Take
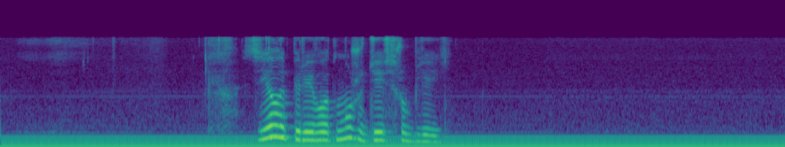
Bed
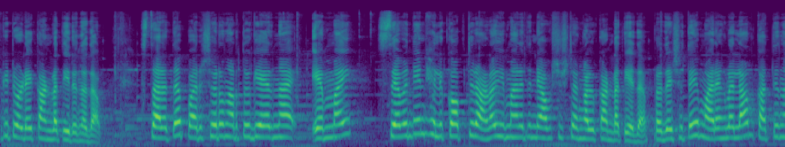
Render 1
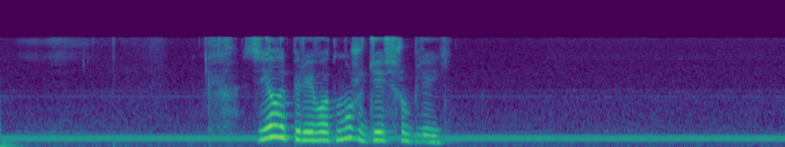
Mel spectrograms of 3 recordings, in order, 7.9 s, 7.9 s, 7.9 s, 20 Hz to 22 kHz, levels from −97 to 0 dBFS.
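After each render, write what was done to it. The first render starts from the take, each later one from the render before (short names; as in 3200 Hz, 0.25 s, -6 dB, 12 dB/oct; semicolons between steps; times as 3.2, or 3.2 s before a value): de-hum 60 Hz, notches 3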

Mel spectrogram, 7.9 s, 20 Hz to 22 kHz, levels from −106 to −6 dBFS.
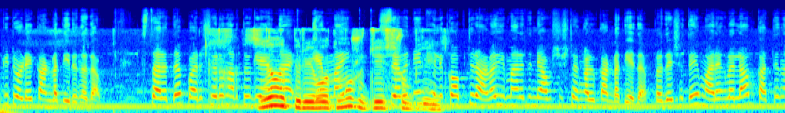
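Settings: add bed -8.5 dB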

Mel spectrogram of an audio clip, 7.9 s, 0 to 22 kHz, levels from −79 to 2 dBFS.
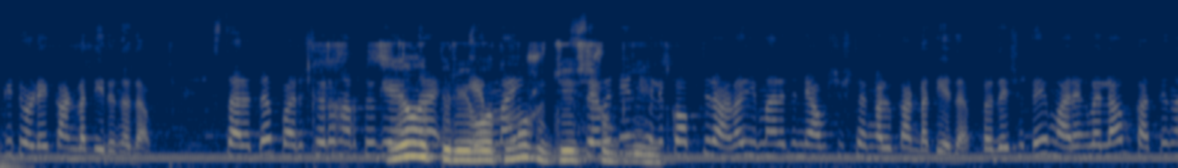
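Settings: gain -5 dB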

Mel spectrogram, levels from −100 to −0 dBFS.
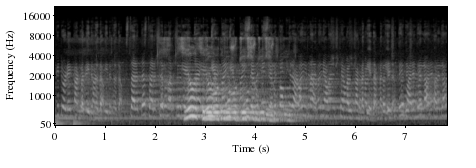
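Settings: echo 0.365 s -4 dB; spring tank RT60 1.9 s, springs 32/58 ms, chirp 65 ms, DRR 8.5 dB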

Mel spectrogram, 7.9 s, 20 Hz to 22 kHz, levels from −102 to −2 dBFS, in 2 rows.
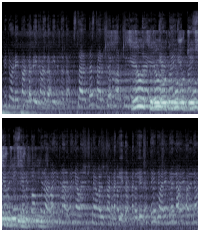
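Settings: tilt shelf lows +5 dB, about 720 Hz; comb 2.4 ms, depth 68%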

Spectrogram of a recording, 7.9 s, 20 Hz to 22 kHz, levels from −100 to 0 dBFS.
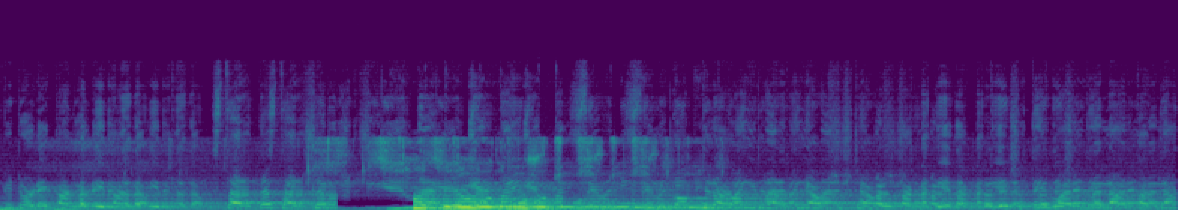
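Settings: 0.9–1.55 HPF 110 Hz 6 dB/oct; 2.24–2.76 elliptic band-stop 200–2700 Hz, stop band 60 dB; 3.74–4.68 compressor, threshold -31 dBFS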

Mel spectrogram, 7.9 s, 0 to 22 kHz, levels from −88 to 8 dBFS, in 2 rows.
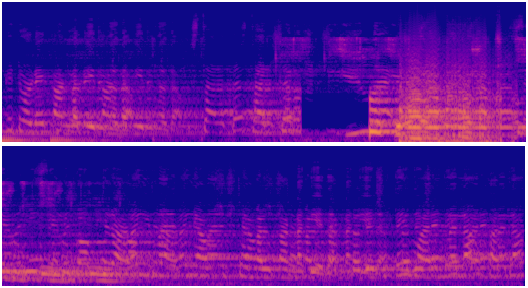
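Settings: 1.27–1.9 compressor 10:1, threshold -42 dBFS; 2.98–3.87 minimum comb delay 1.5 ms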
